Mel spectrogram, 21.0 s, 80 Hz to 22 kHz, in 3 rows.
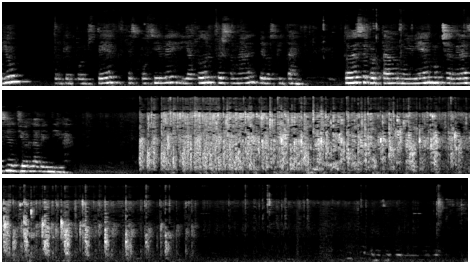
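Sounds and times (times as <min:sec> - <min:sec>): audience applauding: 0:09.0 - 0:17.0.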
